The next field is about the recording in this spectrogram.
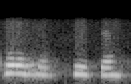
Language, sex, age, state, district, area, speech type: Marathi, female, 18-30, Maharashtra, Satara, rural, conversation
